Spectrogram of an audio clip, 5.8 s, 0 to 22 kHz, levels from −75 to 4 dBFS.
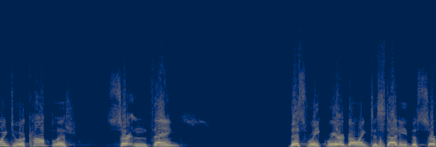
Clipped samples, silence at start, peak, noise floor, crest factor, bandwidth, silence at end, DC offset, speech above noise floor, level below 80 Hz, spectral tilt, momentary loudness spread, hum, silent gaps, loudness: under 0.1%; 0 s; -14 dBFS; -78 dBFS; 14 dB; 15.5 kHz; 0 s; under 0.1%; 52 dB; -70 dBFS; -5.5 dB/octave; 5 LU; none; none; -26 LUFS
